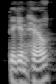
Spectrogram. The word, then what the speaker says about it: Biggin Hill: So he grew up in the small countryside town of Biggin Hill. Did I say it properly? Biggin Hill, yeah. Biggin Hill in the UK.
